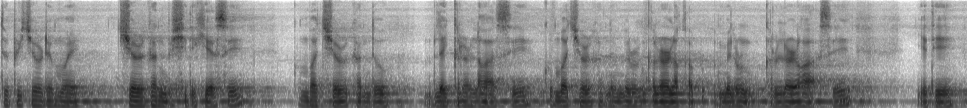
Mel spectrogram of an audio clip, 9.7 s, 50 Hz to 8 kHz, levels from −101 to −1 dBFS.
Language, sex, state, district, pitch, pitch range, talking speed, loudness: Nagamese, male, Nagaland, Dimapur, 90 Hz, 85-95 Hz, 185 wpm, -20 LUFS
